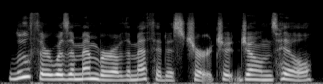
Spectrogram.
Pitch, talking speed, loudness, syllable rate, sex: 225 Hz, 205 wpm, -15 LUFS, 5.3 syllables/s, female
